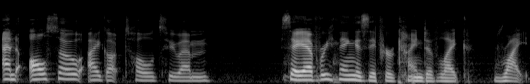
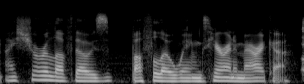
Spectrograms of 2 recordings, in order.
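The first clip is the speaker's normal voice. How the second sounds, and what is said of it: Put-on American accent. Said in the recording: “how's your American accent? ... LA accent. ... Yeah, that's good. ... You're good, you're good.”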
